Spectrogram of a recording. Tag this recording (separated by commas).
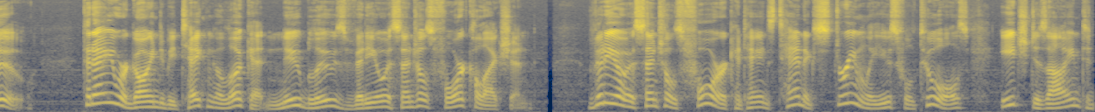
Speech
